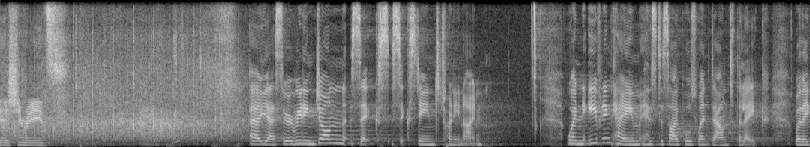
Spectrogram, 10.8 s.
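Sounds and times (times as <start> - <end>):
speech: 0.0 - 1.2, 3.3 - 6.6, 7.6 - 10.7
audience clapping: 0.0 - 3.8.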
